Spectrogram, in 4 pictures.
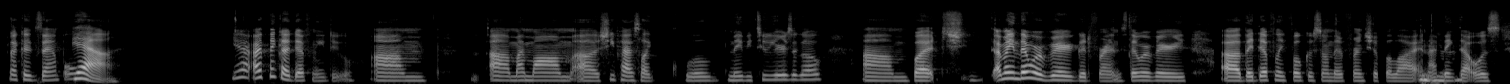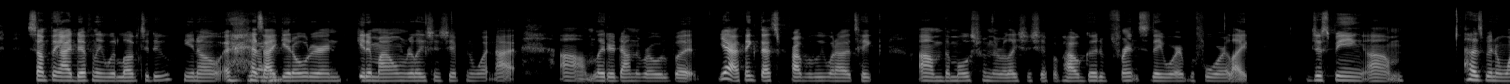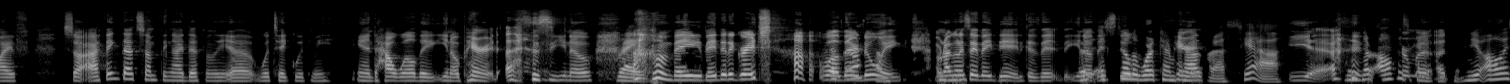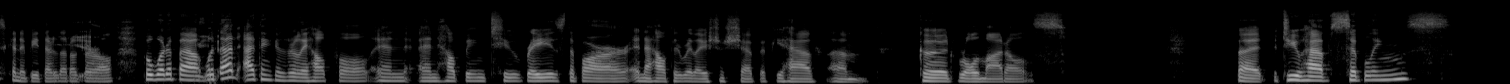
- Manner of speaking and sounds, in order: laughing while speaking: "as"; tapping; laughing while speaking: "parent us"; laughing while speaking: "um"; laughing while speaking: "job!"; other background noise; chuckle
- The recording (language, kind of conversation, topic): English, unstructured, Why do people stay in unhealthy relationships?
